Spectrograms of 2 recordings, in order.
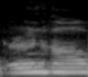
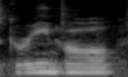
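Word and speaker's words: Gruene Hall: call it Groon Hall, which it is Green Hall. And I constantly get made fun of by Nicole for saying it in a different way. But it is Green Hall, as the locals say, because I did ask.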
